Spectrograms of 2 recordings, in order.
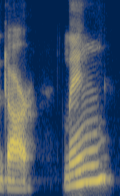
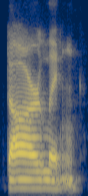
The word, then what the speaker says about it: darling: how to say it just say the ling-ling and then add the dar Ling darling darling some iron out really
